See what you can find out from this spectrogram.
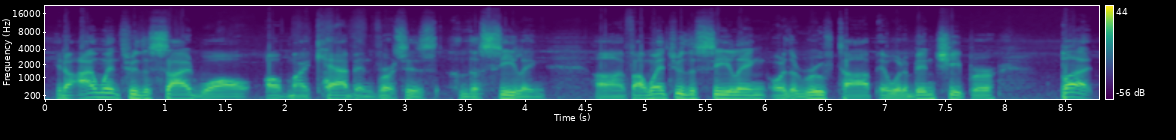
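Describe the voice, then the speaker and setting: An American man from Hawaii giving a casual, unscripted homesteading update in a plain-spoken, rambling way. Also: lowish voice. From Hawaii, United States. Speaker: off-grid homesteading vlogger.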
